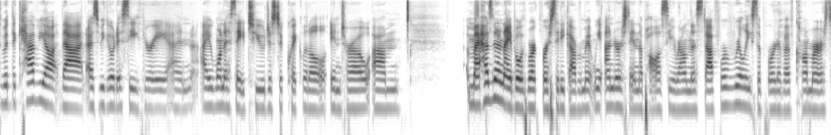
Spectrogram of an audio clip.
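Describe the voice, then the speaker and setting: A woman's voice: fairly low pitch, a bit bright, smooth, dry recording. Stuffy-voiced woman speaking at a council meeting. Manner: earnest, quick, organized with many restarts. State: stuffy from a cold. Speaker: public commenter. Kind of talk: public comment at a council meeting.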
